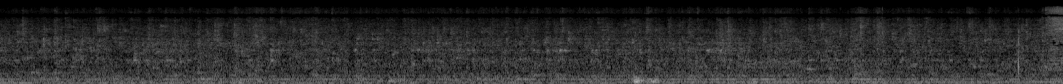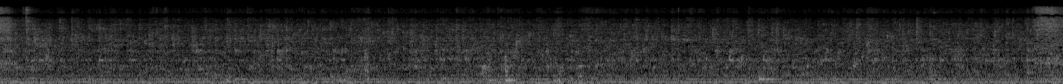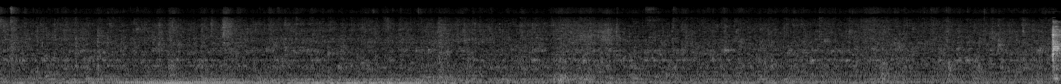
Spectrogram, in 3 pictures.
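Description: Steady rushing background noise, with a few light clicks and knocks and a low rumble that swells about two-thirds of the way in.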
